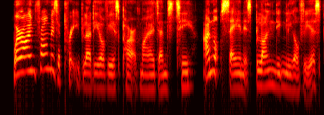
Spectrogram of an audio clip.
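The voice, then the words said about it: Sing-song Bristol English accent. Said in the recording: “My hometown is Bristol ... you've got the accent that proves where you're from ... your sing-songiness and your musicality”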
